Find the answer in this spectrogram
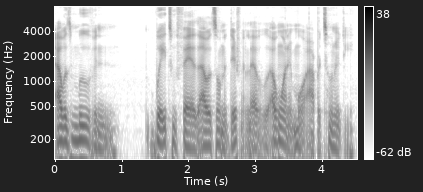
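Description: In an American accent, the speaker talks at a fairly quick pace with lively intonation and vocal fry. Room echo is audible. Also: man. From rural northeastern North Carolina, near Lake Gaston. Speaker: podcast co-host, real estate agent. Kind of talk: casual chat.

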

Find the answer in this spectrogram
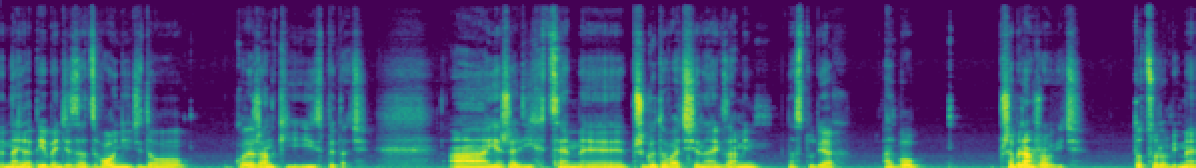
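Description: A man with a very deep, low pitch talks at a fairly slow pace, with ordinary pitch variation and long, frequent pauses. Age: 20s. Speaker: podcast host, big data instructor. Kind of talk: solo educational podcast monologue. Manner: conversational.

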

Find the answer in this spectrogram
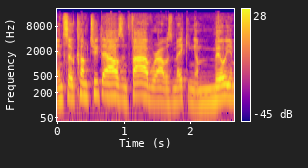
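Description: A man with a Southern US accent at a very fast pace, with ordinary pitch variation. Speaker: real estate brokerage executive. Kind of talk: casual interview. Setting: video call. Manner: fast talker.

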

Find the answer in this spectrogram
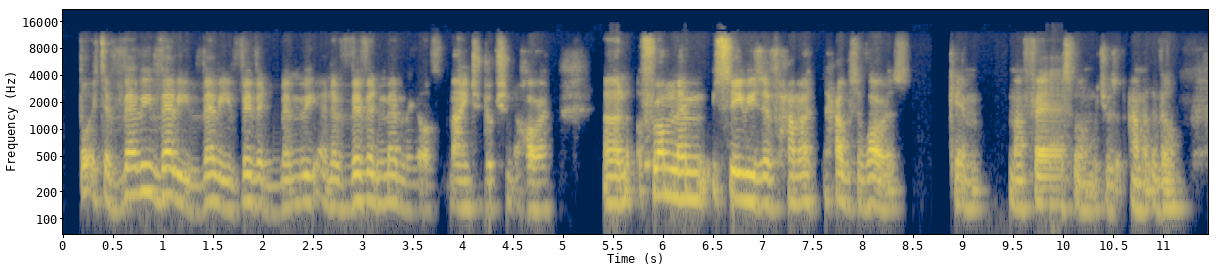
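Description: A man with an ordinary speaking voice talks at a fairly quick pace, his fairly high pitch showing ordinary pitch variation. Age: 40s. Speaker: podcast guest, horror fan. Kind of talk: casual chat.

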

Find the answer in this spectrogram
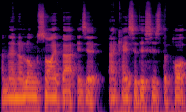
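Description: A man with an English accent speaks at a very deep, low pitch on a very clean recording with a silent background. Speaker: financial advisor. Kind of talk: casual chat.

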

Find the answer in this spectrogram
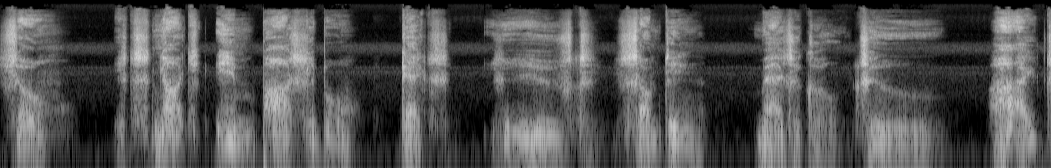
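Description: A raspy, put-on character voice at a very slow pace, broken by long, frequent pauses. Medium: actual play. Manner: formal, measured, precise.

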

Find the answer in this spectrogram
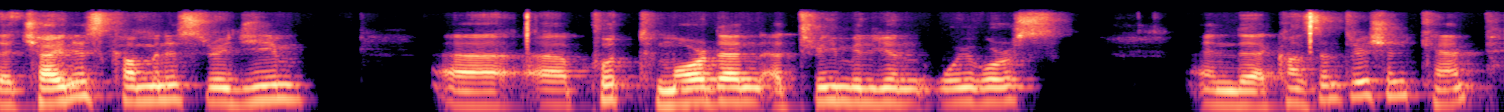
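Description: At a very slow pace, a man with a Xinjiang accent speaks at a fairly high pitch in a dark, mellow tone with fairly even intonation. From East Turkestan. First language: Uyghur. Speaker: author and activist. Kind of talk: interview. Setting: video call. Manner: halting.

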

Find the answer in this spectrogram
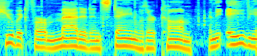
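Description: In a natural reading voice, the pitch moves with ordinary variation.

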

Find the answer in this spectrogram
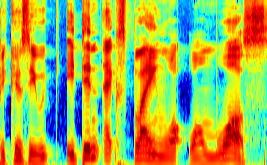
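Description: Recorded very cleanly against a silent background, a man's voice comes across dry and close with no echo. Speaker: podcast co-host, law graduate. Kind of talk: casual chat. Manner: emphatic intonation.

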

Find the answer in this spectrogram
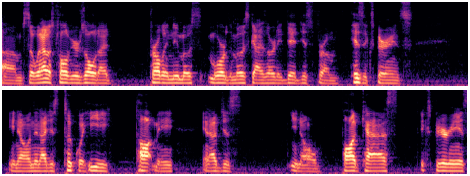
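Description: A man in a western Pennsylvania accent, medium in pitch, monotone and flat, at a moderate pace. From Pennsylvania, small town. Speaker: bow hunting contest moderator, forester. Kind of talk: casual chat.

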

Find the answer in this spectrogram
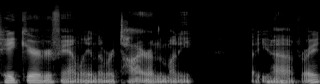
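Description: Very fast speech from a man with a Canadian accent and vocal fry, in a very clean recording with a silent background and a dry, close sound with no echo. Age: 20s. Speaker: podcast co-host. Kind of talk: casual interview.

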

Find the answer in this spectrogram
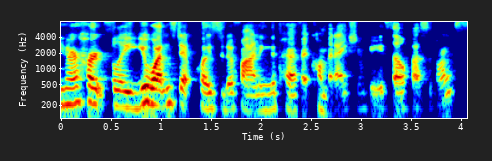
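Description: A woman talks very fast in an Australian accent. The sound is dry and close, with no echo. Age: 20s. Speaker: women's health advocate. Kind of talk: interview.

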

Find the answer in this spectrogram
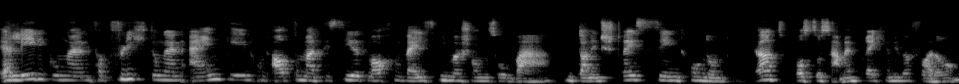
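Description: A woman's medium-pitched voice with a bright, sharp tone, ordinary pitch variation and a fairly slow pace. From Austria, Waldviertel (Lower Austria). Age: 50s. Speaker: personal development coach. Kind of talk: interview, personal story.

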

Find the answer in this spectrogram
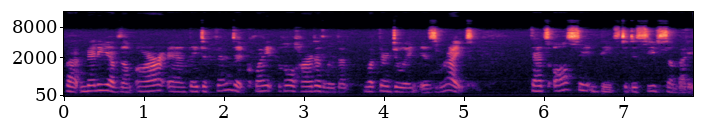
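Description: Over noticeable background noise, a woman talks at a moderate pace. Her pitch is fairly high, and her intonation stays fairly even. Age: 40s. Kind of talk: casual teaching monologue.

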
